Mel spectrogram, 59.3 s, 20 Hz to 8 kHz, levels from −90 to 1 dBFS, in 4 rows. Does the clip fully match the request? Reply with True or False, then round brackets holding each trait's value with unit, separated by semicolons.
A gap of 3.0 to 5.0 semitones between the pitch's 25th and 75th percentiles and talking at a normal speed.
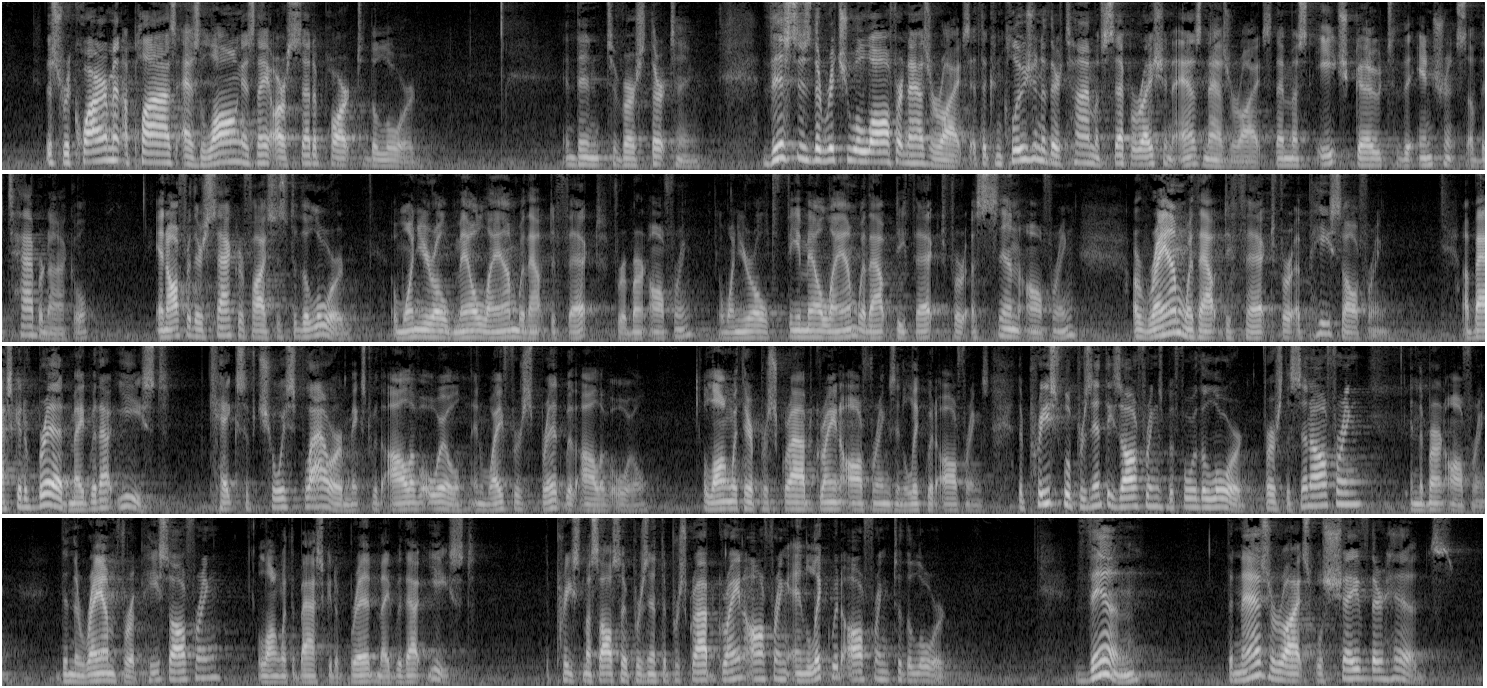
False (5.5 semitones; 170 wpm)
